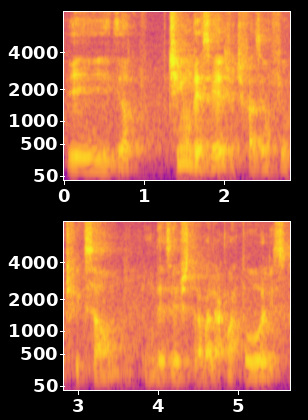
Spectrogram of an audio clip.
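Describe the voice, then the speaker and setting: A man's voice: very deep voice, steady tone, normal speed, fairly bright tone. A man with a Brazilian accent speaking casually and reflectively as a film director in an interview, with loosely phrased asides. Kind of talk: casual interview talk about his filmmaking. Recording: roomy echo, faint background noise.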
